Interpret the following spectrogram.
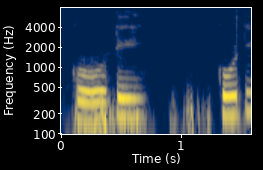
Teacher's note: कोटि में टकार पर ह्रस्व इकार है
